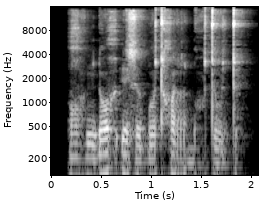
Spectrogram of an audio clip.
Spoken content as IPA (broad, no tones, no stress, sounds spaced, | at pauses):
ʁʷ i̤ ŋ ɗ o x ʔ i s ɯ ɓ o t x ɔ r ɓ ɔ̤ t u t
